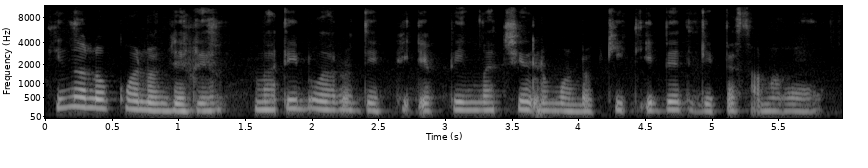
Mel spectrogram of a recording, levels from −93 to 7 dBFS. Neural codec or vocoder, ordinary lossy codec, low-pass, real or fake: autoencoder, 22.05 kHz, a latent of 192 numbers a frame, VITS, trained on one speaker; none; none; fake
